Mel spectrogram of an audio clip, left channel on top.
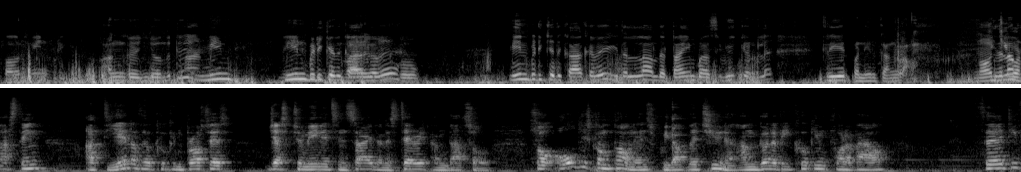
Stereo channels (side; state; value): both; different; correlation 0.01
